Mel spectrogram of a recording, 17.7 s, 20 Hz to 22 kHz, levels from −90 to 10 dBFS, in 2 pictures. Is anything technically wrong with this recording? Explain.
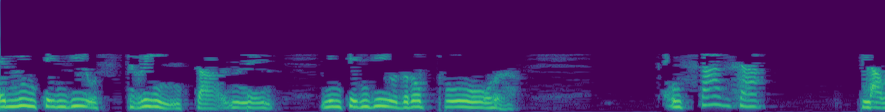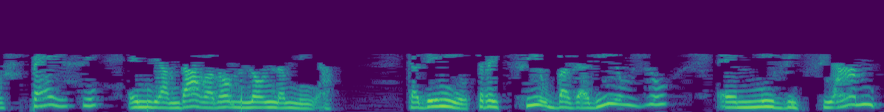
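Yes, there are two faults. Throughout the speech, nothing is audible above 3 kHz, and the sound is heavily watery and swirly. This is likely MP3 compression at a very low bitrate, around 8 kbps. Starved of bits, the encoder drops weak frequency lines frame by frame and cuts the treble. The flickering, swirling texture is what sets this apart from a simple low-pass filter, which would only dull the sound.

There is also pre-echo at 1.94 to 1.97 s, 9.16 s, 12.91 to 12.94 s and 13.61 to 13.64 s, lasting between 16 and 35 ms. The codec spreads noise across a whole block, so a short hiss runs ahead of each sharp onset and softens it. Unlike a true echo, the smear comes before the attack, not after it.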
